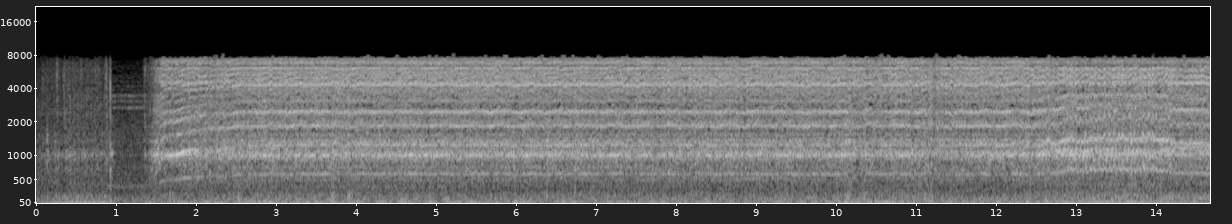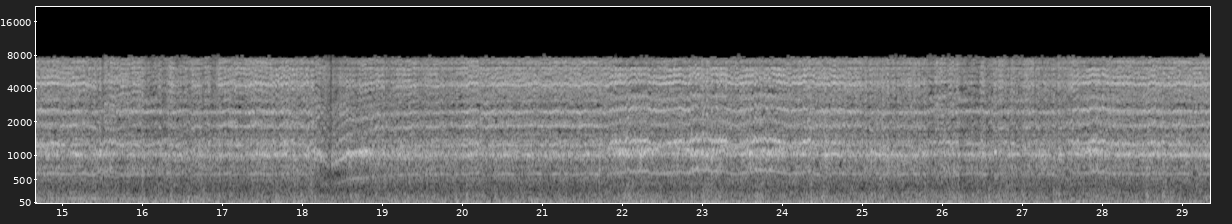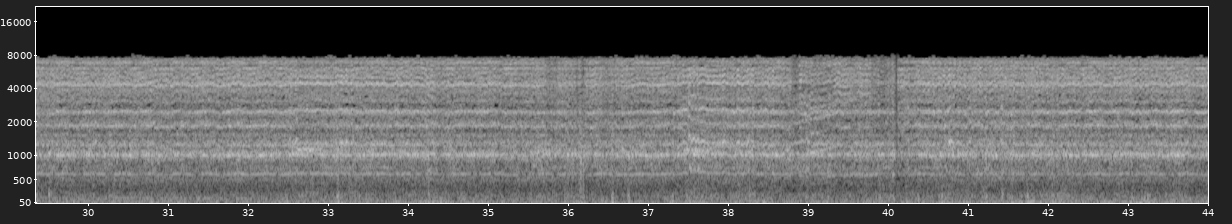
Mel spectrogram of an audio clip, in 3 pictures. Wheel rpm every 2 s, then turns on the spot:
40, 160, 160, 160, 160, 160, 160, 160, 150, 150, 160, 160, 160, 160, 160, 160, 160, 160, 160, 160, 160, 160.
none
